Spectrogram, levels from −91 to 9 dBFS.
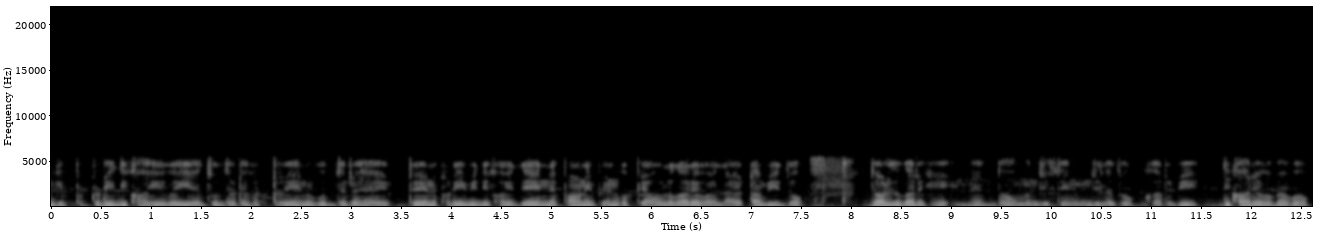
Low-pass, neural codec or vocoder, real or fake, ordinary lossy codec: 5.4 kHz; vocoder, 44.1 kHz, 80 mel bands, Vocos; fake; none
